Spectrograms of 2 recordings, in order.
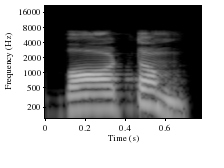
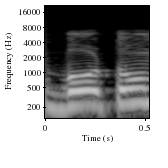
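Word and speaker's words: bottom: है settled at द बॉटम इसे बोटम नहीं पढ़ेंगे बॉटम जैसे मैं बोल रहा हूं ऐसे बोलना है।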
